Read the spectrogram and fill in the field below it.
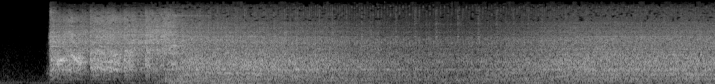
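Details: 2005 Ford Freestyle 3.0 L, after intake manifold removal and reinstall, coolant refilled, for a number-one cylinder misfire: catches instantly and settles into a steady, even idle with no stumble; runs smoothly.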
